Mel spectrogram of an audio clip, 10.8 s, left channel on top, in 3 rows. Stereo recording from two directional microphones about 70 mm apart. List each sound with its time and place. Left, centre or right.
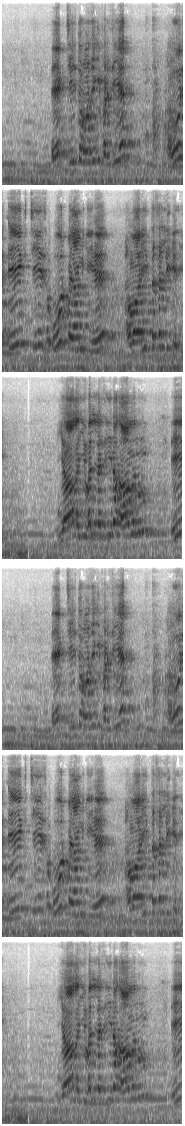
0.9 s a man's voice: left
8.4 s a man's voice: left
